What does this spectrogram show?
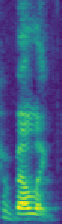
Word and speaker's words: kvelling: Kvelling.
